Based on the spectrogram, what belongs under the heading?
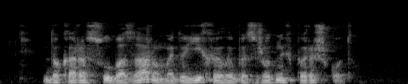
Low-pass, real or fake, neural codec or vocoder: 7.2 kHz; fake; vocoder, 44.1 kHz, 128 mel bands every 512 samples, BigVGAN v2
